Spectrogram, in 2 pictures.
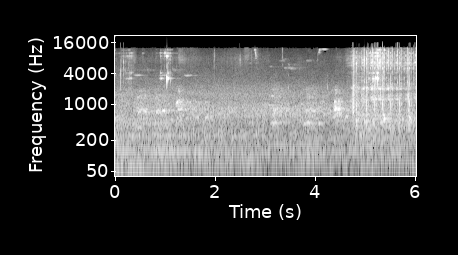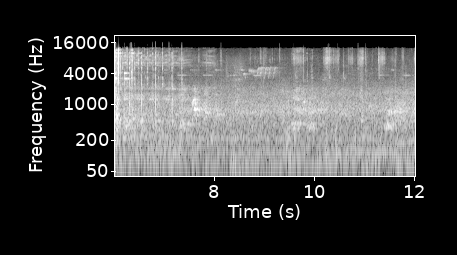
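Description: Light metallic jangling and clinking, densest in a burst of about a second and a half around five seconds in, with scattered faint clicks before and after: small metal parts such as a wire hook being handled.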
